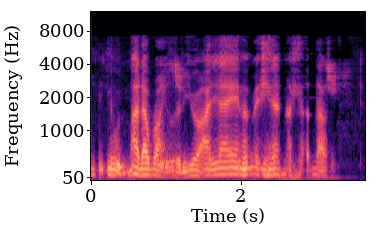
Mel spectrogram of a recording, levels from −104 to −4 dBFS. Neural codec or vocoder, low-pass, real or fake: codec, 16 kHz, 0.5 kbps, FunCodec, trained on LibriTTS, 25 frames a second; 7.2 kHz; fake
